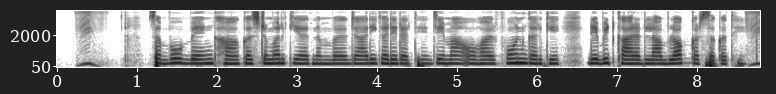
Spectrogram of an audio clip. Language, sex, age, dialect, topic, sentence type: Chhattisgarhi, female, 18-24, Central, banking, statement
